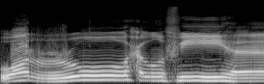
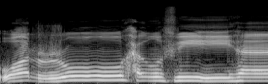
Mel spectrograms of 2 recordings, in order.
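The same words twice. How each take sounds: No difference in how they are said.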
